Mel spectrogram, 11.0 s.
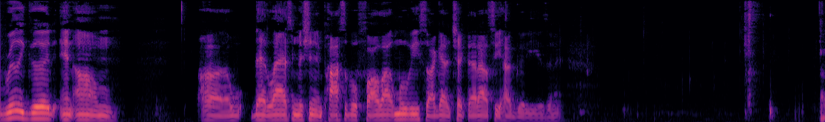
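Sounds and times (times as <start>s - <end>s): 
speech: 0.0s - 1.6s, 2.6s - 7.6s
person drinking water: 7.6s - 10.9s.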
